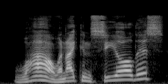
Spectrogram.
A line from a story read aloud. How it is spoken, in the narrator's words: Leah said happily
